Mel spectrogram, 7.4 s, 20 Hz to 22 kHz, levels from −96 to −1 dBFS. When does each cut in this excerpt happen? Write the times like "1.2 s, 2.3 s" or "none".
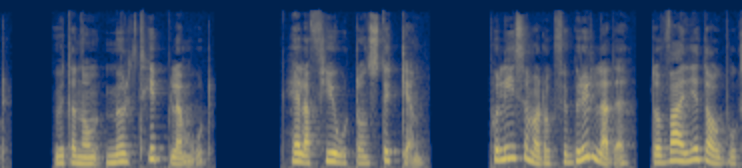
4.8 s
